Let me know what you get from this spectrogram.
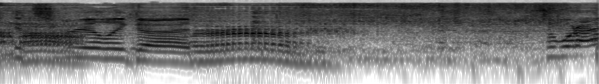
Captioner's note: purrs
